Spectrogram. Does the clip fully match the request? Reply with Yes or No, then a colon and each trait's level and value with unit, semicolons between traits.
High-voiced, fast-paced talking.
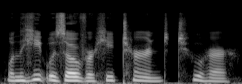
No: medium, 170 Hz; fast, 225 wpm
